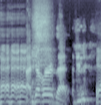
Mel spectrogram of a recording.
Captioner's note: laughs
